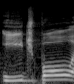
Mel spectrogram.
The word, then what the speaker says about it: IJBOL: Is it the one where it's pronounced Eej Bowl, actually?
